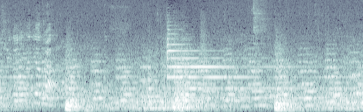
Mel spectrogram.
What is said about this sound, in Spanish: Mira cómo suenan también las campanas, ¿eh?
